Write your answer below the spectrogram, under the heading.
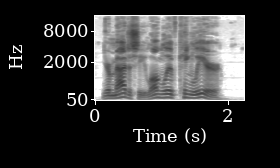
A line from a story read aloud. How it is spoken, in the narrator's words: They cried out together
